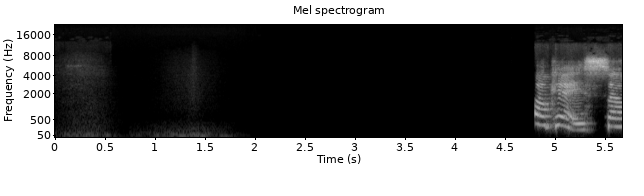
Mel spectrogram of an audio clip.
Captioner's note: silence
